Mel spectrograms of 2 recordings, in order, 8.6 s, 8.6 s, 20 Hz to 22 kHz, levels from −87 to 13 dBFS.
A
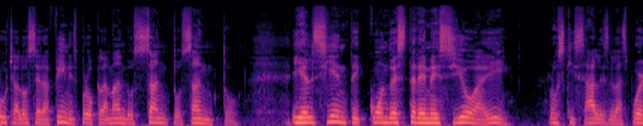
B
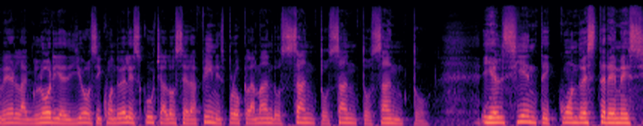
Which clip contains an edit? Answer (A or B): A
